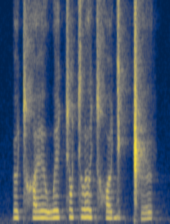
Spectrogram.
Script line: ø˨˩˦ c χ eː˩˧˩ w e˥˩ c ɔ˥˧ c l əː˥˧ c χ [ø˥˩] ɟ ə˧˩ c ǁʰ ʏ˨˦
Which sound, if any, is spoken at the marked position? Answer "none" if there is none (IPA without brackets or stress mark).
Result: ø˨˦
